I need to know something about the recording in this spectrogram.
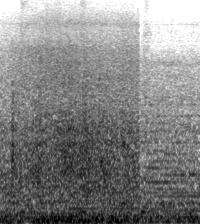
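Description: Rushing noise of a downhill ski run: wind over the camera microphone with skis sliding on packed snow, easing slightly near the end.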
